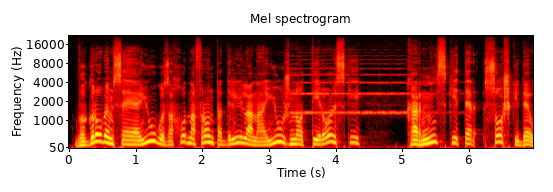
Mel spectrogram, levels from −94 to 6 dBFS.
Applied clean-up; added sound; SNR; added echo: none; Bowed string instrument; 19 dB; none.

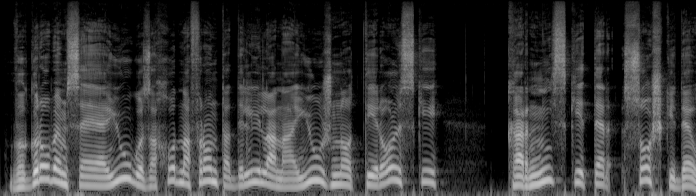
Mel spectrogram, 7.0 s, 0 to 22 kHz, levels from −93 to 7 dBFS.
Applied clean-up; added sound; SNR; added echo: none; none; none; none.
